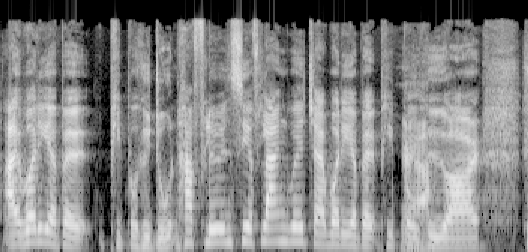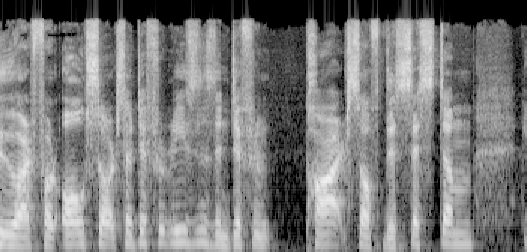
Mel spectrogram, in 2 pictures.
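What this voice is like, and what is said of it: Scottish accent. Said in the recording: “people kind of hear this Scottish accent”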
